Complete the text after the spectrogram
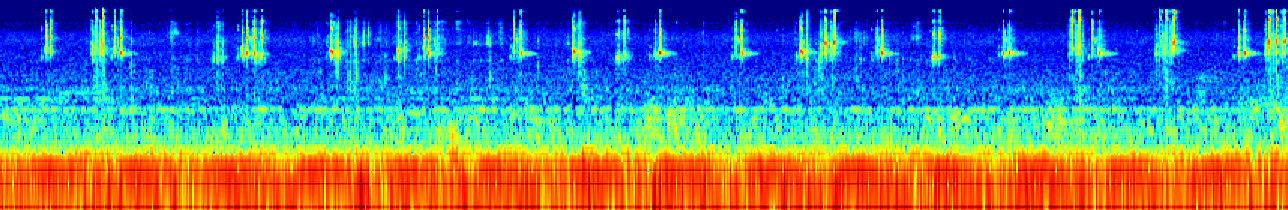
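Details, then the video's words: Recorded crickets chirping in brief high pulses, fairly frequent and irregular, with a constant low hum running underneath throughout. "Free Cricket Sounds"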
